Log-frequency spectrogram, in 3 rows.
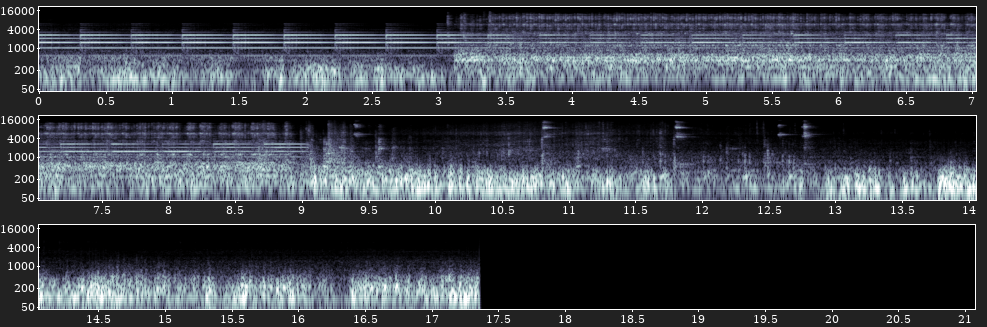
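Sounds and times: railroad crossing bell ringing: 0.0 - 9.8
car driving over crossing: 3.0 - 16.0.

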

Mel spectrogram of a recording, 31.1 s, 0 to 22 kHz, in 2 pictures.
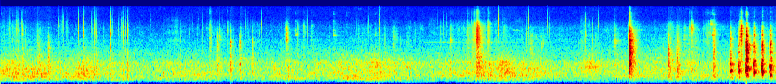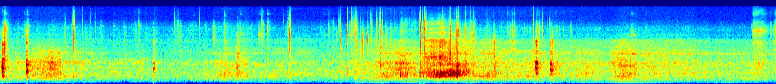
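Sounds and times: roosters clucking: 3.3 - 6.8, 11.8 - 21.4, 22.0 - 27.0.

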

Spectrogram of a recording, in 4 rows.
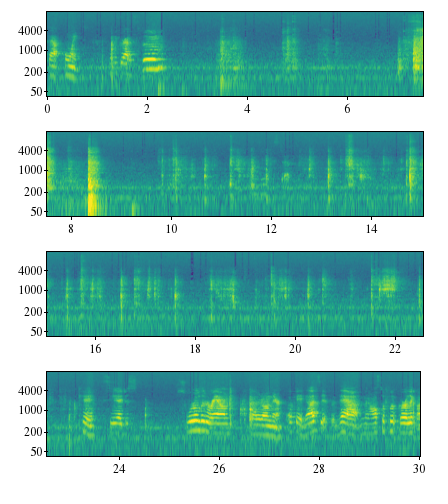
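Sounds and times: metal spoon scraping plastic bowl: 9.8 - 23.2.

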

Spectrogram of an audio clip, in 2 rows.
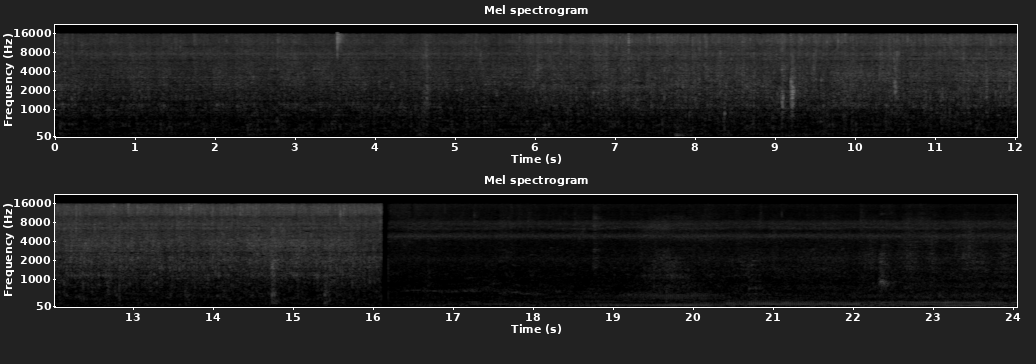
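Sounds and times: running water trickling: 0.0 - 16.1.

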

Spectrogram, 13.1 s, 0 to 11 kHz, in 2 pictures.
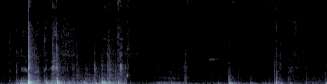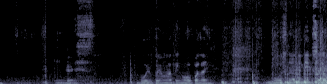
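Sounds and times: plastic bucket lid knocks and scrapes: 10.9 - 13.0.

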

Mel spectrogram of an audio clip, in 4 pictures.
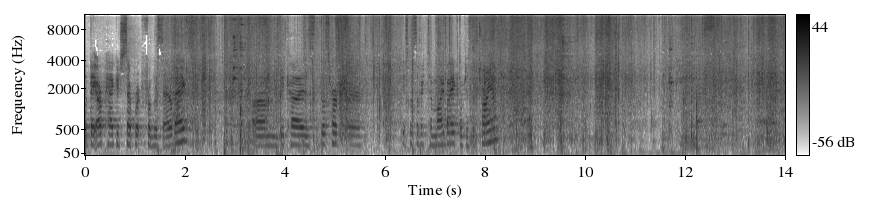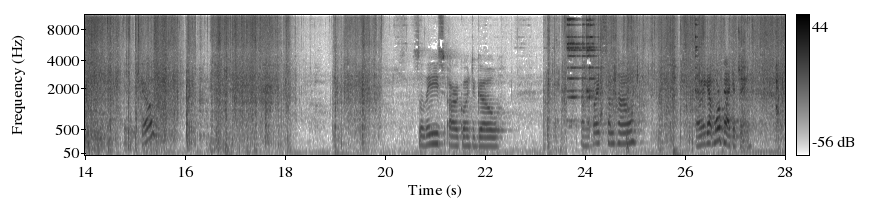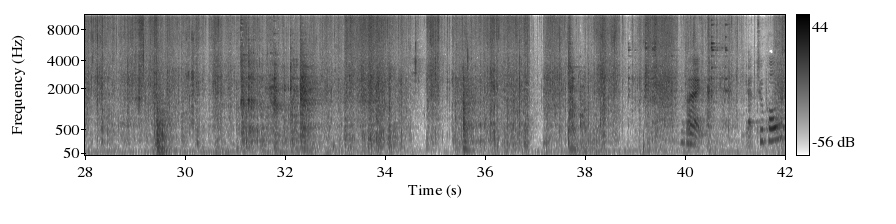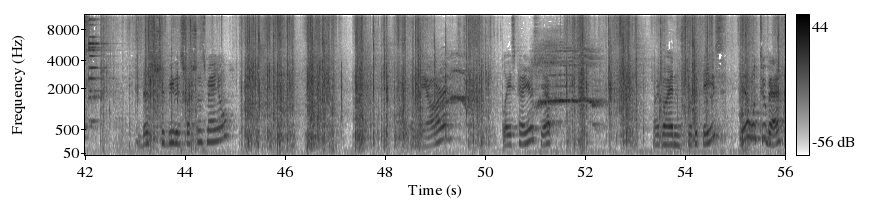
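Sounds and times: bubble wrap crinkling: 0.9 - 20.6, 23.1 - 50.4, 51.0 - 56.0
metal hardware clinking: 2.8 - 3.3, 23.6 - 24.6, 40.4 - 41.0, 42.0 - 42.6.

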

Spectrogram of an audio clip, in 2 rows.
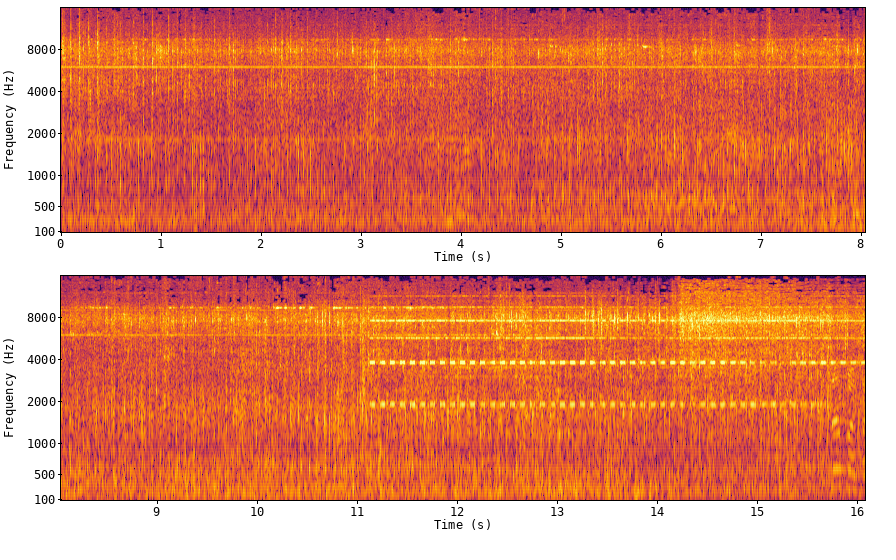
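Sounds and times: rapid electronic warning beep: 10.4 - 16.0.

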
